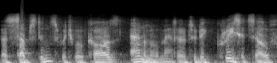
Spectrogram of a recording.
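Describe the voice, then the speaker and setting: An actor playing a determined scientist in an old-time radio drama, speaking in a deliberate, formal, grave way. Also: male voice, lowish voice, very animated, slight background noise. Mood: precise, assured. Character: determined male scientist shrinking himself with his potion. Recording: dull lo-fi old radio recording, music.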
